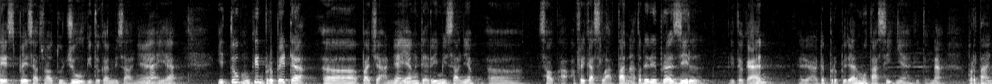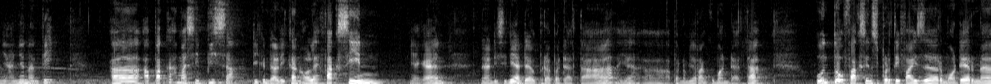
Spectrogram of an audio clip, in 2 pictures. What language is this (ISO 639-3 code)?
ind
